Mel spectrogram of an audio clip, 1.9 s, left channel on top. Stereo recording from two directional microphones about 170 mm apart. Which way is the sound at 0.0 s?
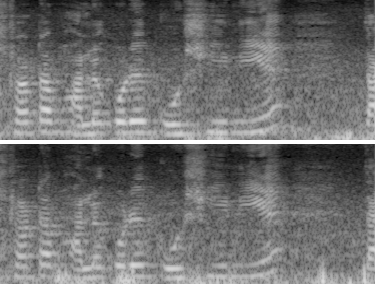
20° left (ahead or behind).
